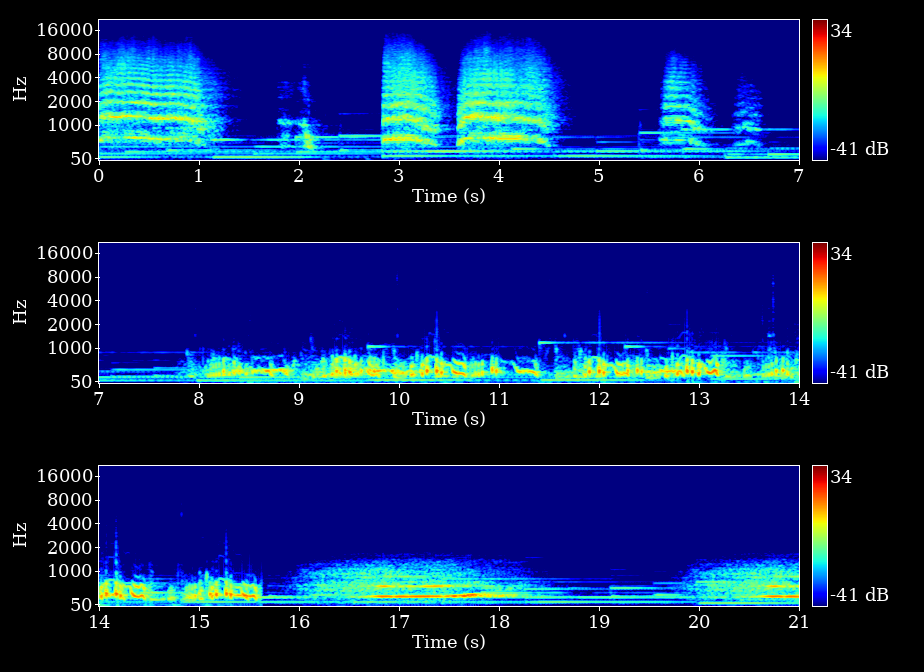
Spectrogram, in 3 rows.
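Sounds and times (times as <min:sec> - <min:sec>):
soft background music: 0:00.0 - 0:21.0
doves cooing: 0:01.8 - 0:02.2, 0:07.9 - 0:15.6.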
